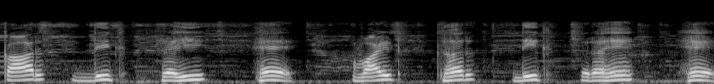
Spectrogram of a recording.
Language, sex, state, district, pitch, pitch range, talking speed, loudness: Hindi, male, Madhya Pradesh, Dhar, 185 Hz, 170-205 Hz, 75 wpm, -14 LUFS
